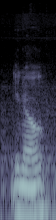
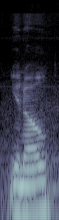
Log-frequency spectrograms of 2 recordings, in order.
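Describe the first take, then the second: No difference in how they are said.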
